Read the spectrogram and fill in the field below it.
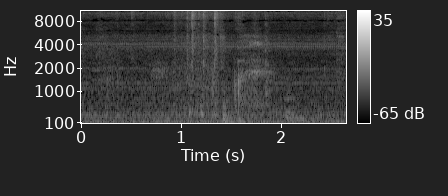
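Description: Faint, soft cooing from a breeding pair of Golden Kalduma Tara pigeons, low and muffled against quiet background hiss.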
